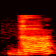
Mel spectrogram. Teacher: So aspiration is that so releasing of a puff of air, that is we notice that when we pronounce these aspirated sounds, we notice a puff of air or aspiration. So air is released immediately after the sound, that is called aspirated sound. · So Proto-Indo-European voiced aspirated sounds like bha, this is aspirated.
